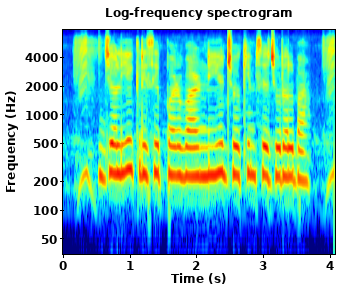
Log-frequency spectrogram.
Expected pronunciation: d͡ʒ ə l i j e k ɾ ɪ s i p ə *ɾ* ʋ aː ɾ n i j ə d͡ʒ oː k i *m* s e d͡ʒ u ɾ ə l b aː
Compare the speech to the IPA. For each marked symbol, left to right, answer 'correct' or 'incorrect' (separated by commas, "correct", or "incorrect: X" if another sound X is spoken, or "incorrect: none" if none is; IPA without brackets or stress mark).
correct, correct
